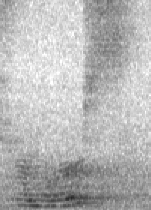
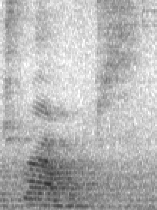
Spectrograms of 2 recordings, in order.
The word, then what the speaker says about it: traverse: Okay, this word has two pronunciations. It could be traverse or traverse.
